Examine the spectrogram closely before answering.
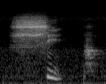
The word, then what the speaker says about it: sheep: I have examples on those do sounds of words that sometimes get mispronounced so for example we have sheep and ship ok so a sheep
